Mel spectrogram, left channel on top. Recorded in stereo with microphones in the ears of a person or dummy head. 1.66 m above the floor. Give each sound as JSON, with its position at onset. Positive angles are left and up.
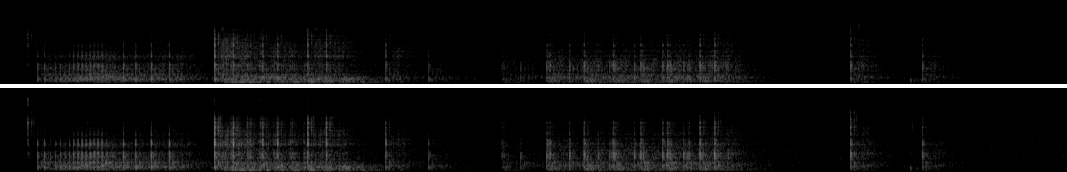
{"t": 0.3, "sound": "a squeak", "side_deg": -30, "distance_m": 3.0}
